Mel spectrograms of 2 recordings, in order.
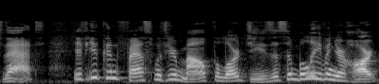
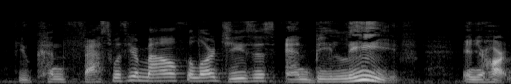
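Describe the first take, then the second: First: Said in the usual way. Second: "believe" drawn out, then a pause; slow down and land on "believe"; stress on "believe". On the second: Shown as a demonstration. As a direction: stretch "believe" and let it hang before going on. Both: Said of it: "the emphasis there is you gotta believe".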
